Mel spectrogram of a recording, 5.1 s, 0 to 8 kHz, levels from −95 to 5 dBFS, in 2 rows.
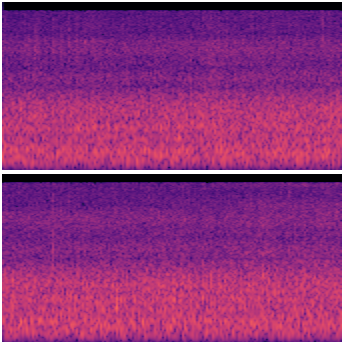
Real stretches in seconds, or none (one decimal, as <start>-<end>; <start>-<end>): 0.0-5.1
